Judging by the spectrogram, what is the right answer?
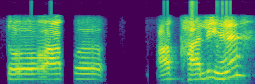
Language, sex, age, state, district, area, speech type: Hindi, male, 30-45, Uttar Pradesh, Mau, urban, conversation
